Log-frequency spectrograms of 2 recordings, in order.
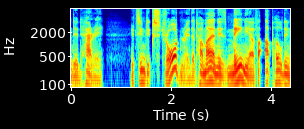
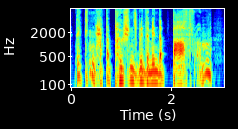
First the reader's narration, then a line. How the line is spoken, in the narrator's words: said Hermione scornfully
